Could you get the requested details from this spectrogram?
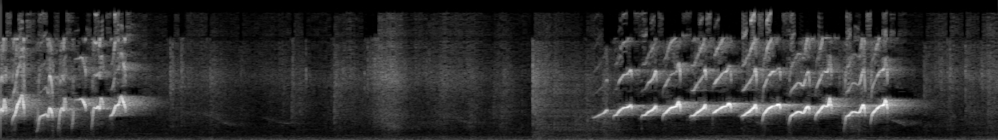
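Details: Mantenan gunung song played to train caged birds to sing: two bursts of rapid, high twittering notes at about four per second, each burst under a second to a second and a half long, with a quiet gap between them.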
